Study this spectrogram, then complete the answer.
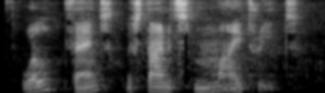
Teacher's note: هنا my حنشددها في الحكي أكثر لأنه هي أهم شيء في الجملة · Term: stressed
